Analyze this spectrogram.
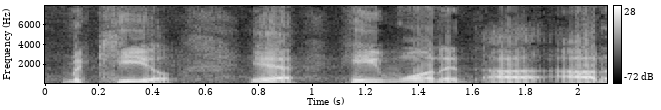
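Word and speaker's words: Micheel: McKeel.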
